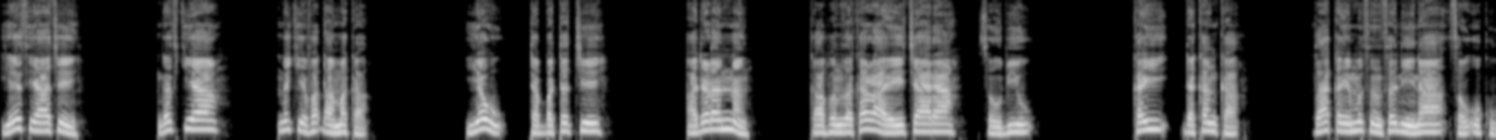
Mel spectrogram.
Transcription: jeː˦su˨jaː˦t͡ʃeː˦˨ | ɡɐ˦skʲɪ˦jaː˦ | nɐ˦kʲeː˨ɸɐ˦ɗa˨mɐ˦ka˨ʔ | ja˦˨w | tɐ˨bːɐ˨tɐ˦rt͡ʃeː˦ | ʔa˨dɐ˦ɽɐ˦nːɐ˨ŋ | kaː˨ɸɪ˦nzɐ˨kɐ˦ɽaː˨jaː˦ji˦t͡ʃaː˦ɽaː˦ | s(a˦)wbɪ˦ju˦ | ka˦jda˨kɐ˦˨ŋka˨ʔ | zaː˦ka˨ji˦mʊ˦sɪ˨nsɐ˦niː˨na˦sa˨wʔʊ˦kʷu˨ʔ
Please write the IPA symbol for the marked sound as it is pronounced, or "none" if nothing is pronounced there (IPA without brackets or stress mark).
a˨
